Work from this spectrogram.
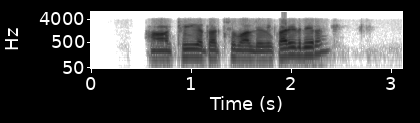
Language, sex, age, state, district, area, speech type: Hindi, male, 45-60, Madhya Pradesh, Seoni, urban, conversation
